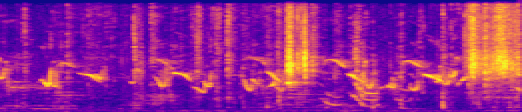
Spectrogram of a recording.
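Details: Grey francolin chicks, several together, give clear, high, down-slurred peeps in close sequence. Two harsh noise bursts interrupt them.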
